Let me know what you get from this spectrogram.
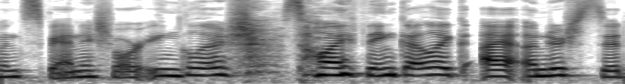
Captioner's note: laughter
